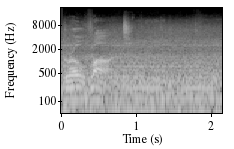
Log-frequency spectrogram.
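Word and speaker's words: Gros Ventre: Shout out to uh Groveant River Ranch. It's spelled like gross venture.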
